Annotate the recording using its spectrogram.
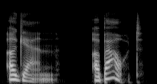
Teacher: That first A isn't an A sound, it's a schwa.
